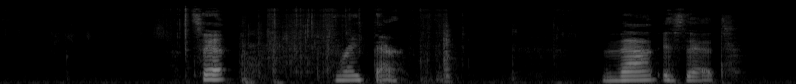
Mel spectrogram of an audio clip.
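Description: A card is laid down and pressed onto paper.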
